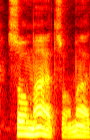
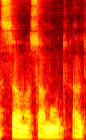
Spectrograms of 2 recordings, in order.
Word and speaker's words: Somad: Somad, not Samud. What the heck, Samud? You made the guy Samud? He's Somad. So mad.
